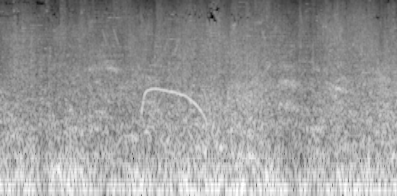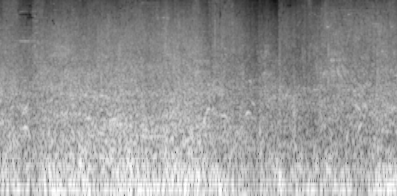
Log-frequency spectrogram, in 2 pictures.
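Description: Magic blasts crackle and whoosh in a busy game battle.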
